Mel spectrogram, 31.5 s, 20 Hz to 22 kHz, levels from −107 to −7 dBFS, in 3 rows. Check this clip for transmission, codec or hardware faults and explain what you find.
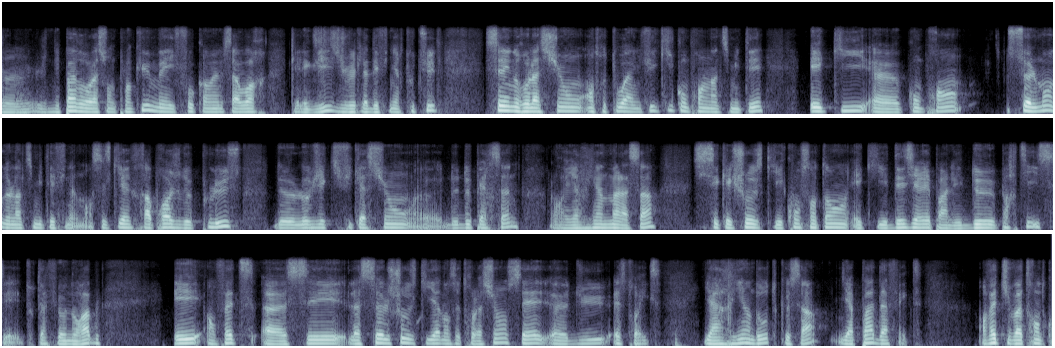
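The clip has one codec fault, present throughout: Opus voice compression at a very low rate. The encoder runs its SILK linear-prediction coder, capped to wideband at 8 kHz, with coarse excitation coding, which fits roughly 10 kbps. Speech therefore sounds muffled, hoarse and somewhat robotic, with heavy damage.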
